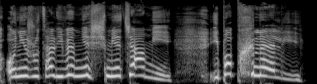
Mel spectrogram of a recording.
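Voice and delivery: high, loud protest; indignant shout. A narrator's reading. Julka defends herself to teacher, shouting. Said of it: "zawołała Julka".

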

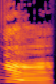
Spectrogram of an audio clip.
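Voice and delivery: high, drawn-out sleepy refusal; mumbling pillow voice. A narrator's reading. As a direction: whine it from under the pillow. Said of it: "wybełkotała poduszka". (wysoka, przeciągła odmowa spod poduszki)

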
